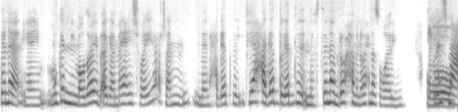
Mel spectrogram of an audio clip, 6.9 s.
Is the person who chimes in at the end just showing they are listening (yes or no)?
yes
